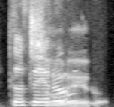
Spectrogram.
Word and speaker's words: Tesorero: You want it with the Spanish accent? Sure, why not? Let me say it properly. Tosero. Tesorero.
